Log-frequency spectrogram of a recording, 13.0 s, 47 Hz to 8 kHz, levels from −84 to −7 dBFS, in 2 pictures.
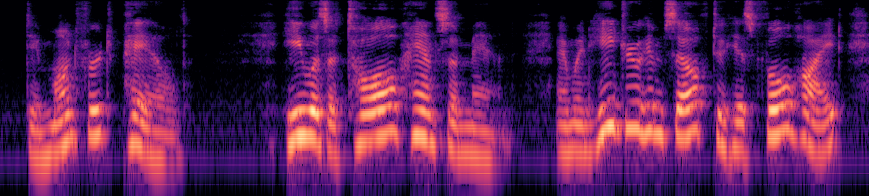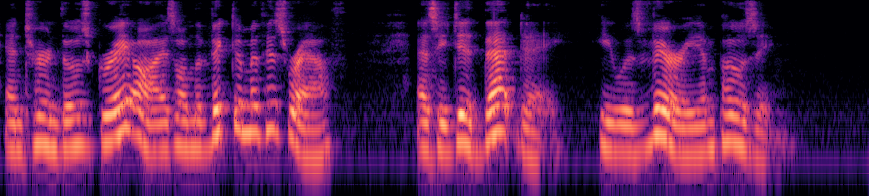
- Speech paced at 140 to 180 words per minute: Yes, average, 175 wpm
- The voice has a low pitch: No, high, 190 Hz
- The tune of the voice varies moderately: No, wide, 6.7 semitones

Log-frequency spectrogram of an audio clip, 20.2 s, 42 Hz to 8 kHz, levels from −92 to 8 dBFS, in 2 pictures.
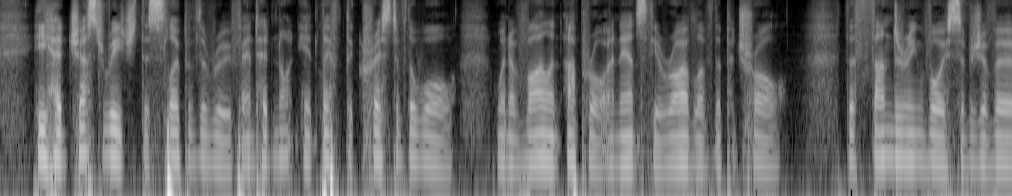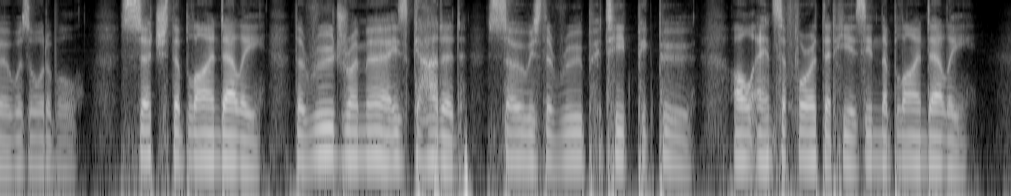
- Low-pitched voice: Yes, low, 110 Hz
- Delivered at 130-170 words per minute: No, average, 185 wpm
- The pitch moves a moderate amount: No, narrow, 2.3 semitones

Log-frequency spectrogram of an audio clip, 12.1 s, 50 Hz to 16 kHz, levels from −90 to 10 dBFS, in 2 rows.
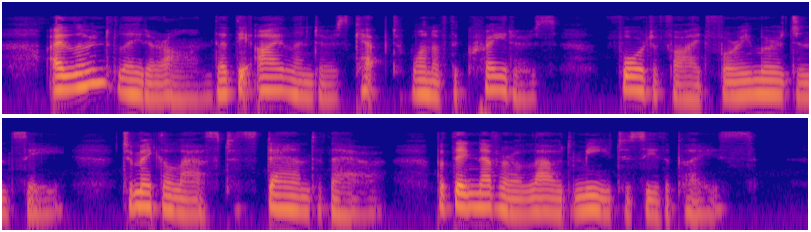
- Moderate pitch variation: Yes, average, 4.1 semitones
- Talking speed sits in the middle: Yes, average, 150 wpm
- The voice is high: No, low, 135 Hz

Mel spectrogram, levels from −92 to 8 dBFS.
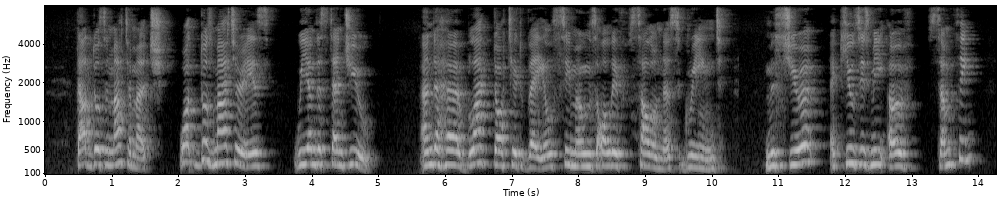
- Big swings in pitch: No, average, 2.9 semitones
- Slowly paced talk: Yes, slow, 105 wpm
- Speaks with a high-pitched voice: Yes, high, 235 Hz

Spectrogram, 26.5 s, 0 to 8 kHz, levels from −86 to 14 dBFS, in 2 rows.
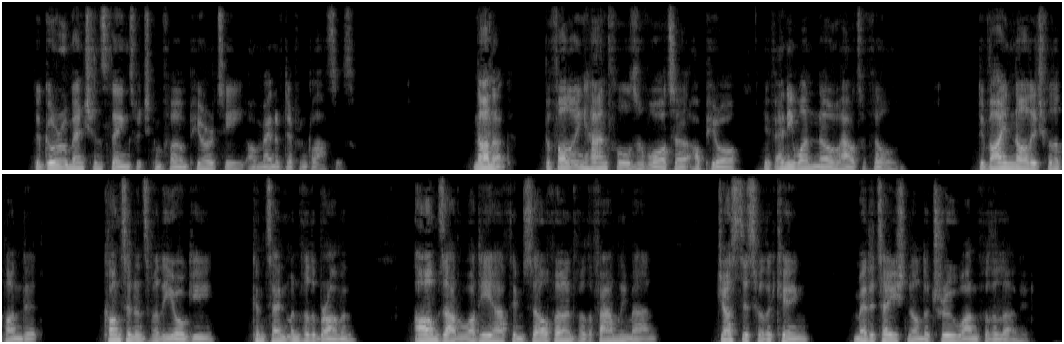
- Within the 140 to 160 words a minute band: Yes, average, 150 wpm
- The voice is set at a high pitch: No, low, 115 Hz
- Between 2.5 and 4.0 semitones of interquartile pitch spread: Yes, average, 3.1 semitones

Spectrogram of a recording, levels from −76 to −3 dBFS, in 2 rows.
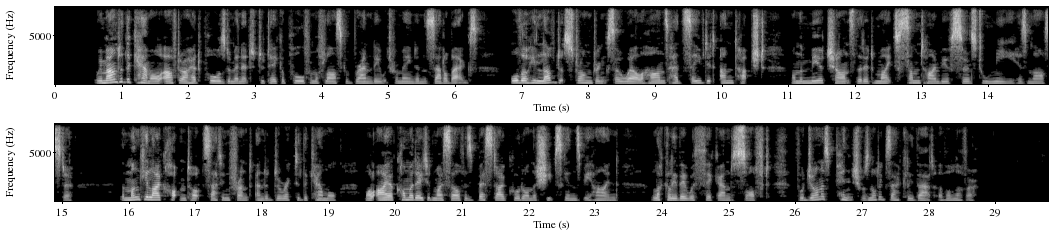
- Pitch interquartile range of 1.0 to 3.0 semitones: Yes, average, 2.7 semitones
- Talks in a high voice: No, medium, 175 Hz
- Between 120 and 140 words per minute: No, average, 185 wpm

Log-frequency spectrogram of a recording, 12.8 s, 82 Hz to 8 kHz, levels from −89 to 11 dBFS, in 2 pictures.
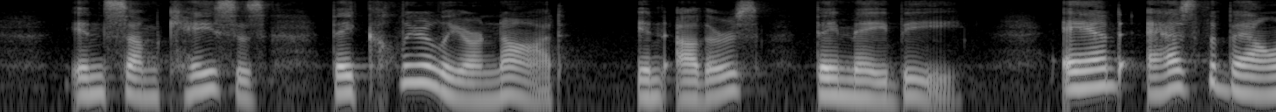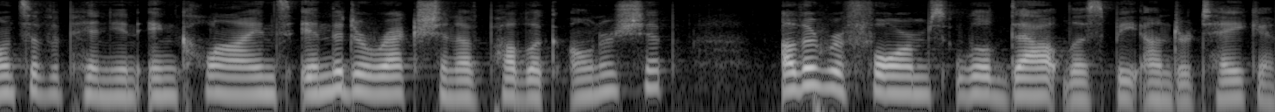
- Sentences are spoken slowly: No, average, 145 wpm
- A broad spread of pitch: No, average, 3.4 semitones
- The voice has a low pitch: No, medium, 170 Hz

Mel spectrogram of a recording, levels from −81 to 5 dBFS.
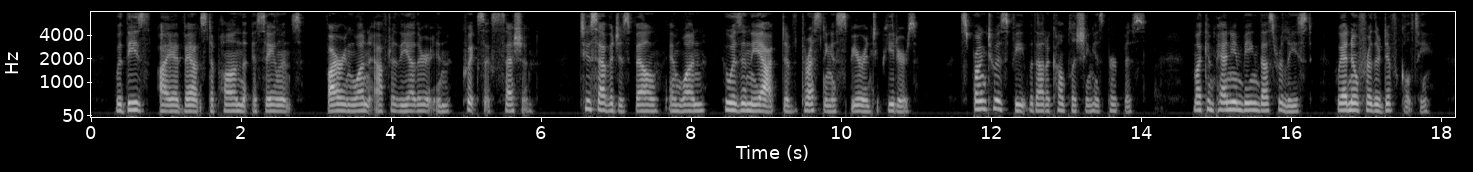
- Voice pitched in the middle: Yes, medium, 180 Hz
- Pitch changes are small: Yes, narrow, 2.2 semitones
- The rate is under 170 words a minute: Yes, average, 160 wpm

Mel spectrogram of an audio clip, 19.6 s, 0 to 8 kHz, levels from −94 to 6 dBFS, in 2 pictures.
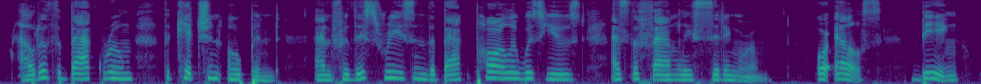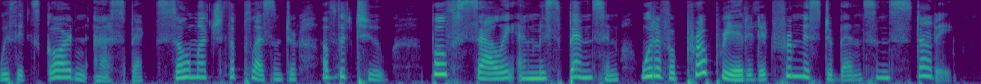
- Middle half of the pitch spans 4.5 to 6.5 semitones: Yes, average, 5.1 semitones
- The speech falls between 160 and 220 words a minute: No, average, 150 wpm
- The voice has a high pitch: Yes, high, 195 Hz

